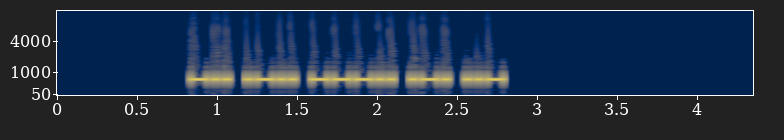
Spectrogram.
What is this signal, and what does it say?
Morse code, heard as a keyed tone, about 36 wpm, 700 Hz. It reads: DL8RU
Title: DXCC-100 Call Signs - 5 Characters - Repeated 2x - 35wpm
